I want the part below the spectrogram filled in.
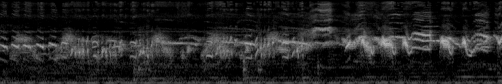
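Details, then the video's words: Chinese hwamei with fig-leaf tail and turmeric-yellow bill in high song: a continuous jumble of warbled whistles, growing louder and more trilled toward the end, against a rough background hiss. "Họa mi hót cao cầu"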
